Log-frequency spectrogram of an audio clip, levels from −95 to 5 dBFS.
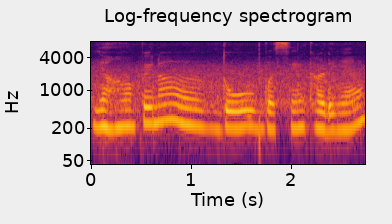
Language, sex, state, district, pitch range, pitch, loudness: Hindi, female, Punjab, Pathankot, 205-225 Hz, 215 Hz, -16 LUFS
